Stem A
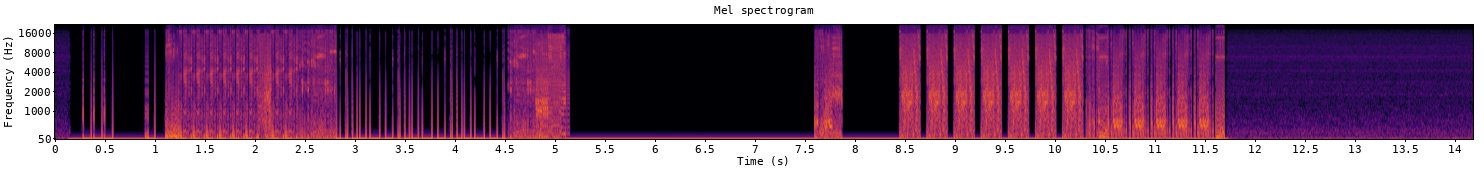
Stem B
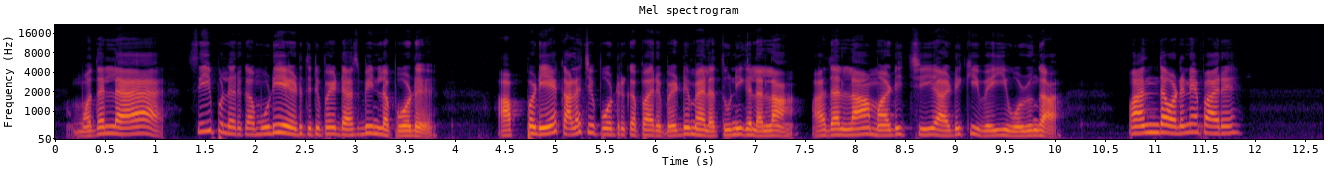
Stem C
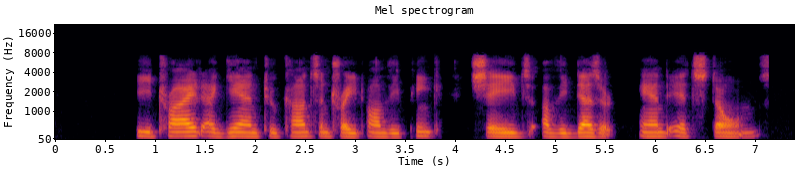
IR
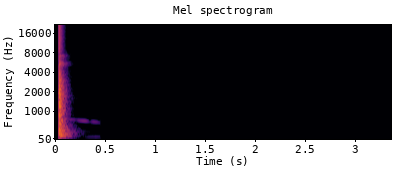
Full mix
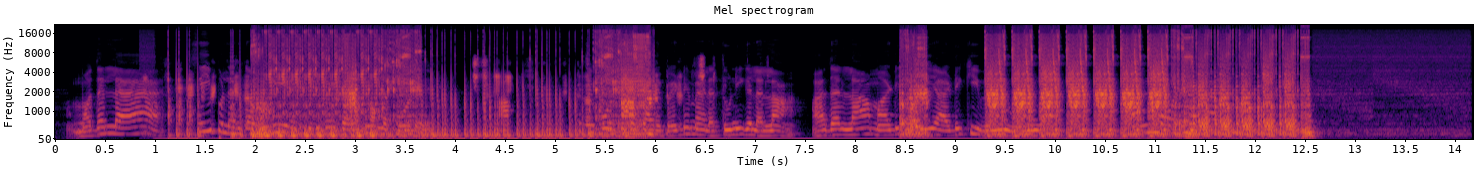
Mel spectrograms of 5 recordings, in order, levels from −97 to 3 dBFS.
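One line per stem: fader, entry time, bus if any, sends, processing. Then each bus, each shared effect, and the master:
-0.5 dB, 0.85 s, bus A, send -18.5 dB, dry
-6.0 dB, 0.00 s, muted 4.54–5.25, no bus, send -21 dB, compressor 6:1, threshold -36 dBFS, peak gain reduction 12.5 dB
-7.0 dB, 0.00 s, bus A, no send, dB-linear tremolo 8.8 Hz, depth 32 dB
bus A: 0.0 dB, LFO high-pass saw down 0.91 Hz 900–3300 Hz; limiter -27.5 dBFS, peak gain reduction 9.5 dB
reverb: on, RT60 0.20 s, pre-delay 3 ms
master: dry

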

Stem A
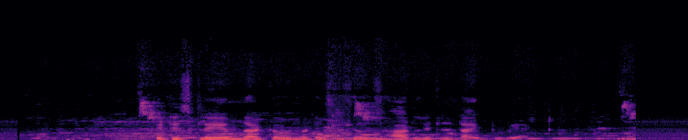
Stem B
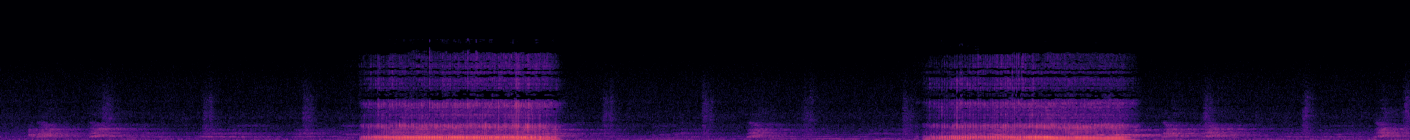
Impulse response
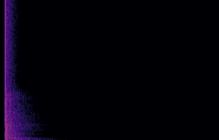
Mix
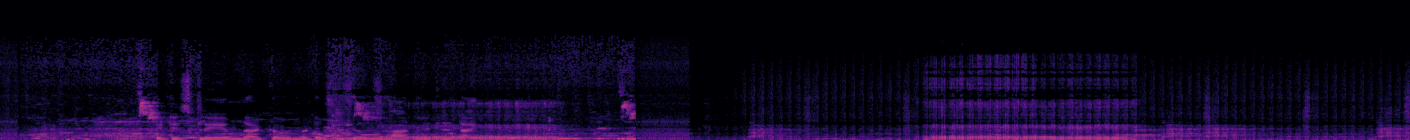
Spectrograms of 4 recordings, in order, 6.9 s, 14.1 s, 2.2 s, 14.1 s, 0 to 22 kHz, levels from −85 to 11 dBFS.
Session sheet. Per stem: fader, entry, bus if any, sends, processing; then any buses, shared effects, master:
+1.5 dB, 0.00 s, no send, dry
-1.0 dB, 0.00 s, send -11 dB, notch 2600 Hz, Q 5.1; tremolo saw up 11 Hz, depth 80%; auto duck -23 dB, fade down 1.75 s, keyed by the first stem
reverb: on, RT60 0.65 s, pre-delay 3 ms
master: high shelf 4700 Hz +10.5 dB; compressor 16:1, threshold -35 dBFS, peak gain reduction 15 dB

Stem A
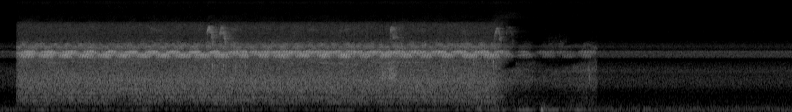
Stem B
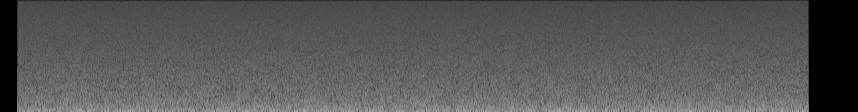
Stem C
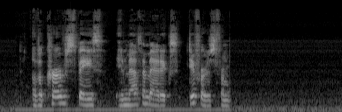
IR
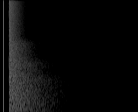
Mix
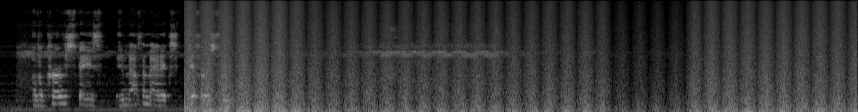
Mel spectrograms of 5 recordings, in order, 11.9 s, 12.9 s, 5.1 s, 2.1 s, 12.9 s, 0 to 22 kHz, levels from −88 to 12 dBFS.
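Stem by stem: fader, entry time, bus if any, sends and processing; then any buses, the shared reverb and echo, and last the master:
-12.5 dB, 0.00 s, no send, auto duck -17 dB, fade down 1.60 s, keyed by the third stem
4.2 s -4 dB -> 4.76 s -11 dB -> 9 s -11 dB -> 9.26 s -20 dB -> 10.2 s -20 dB -> 10.46 s -7.5 dB, 2.50 s, no send, tremolo triangle 3.7 Hz, depth 85%
-10.0 dB, 0.00 s, no send, ripple EQ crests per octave 1.8, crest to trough 17 dB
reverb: off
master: dry

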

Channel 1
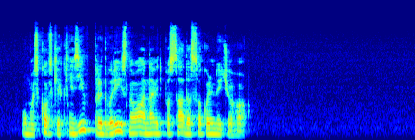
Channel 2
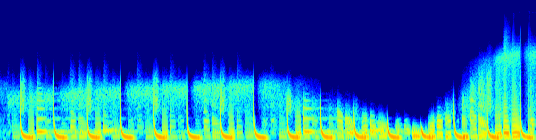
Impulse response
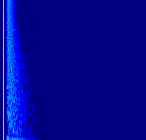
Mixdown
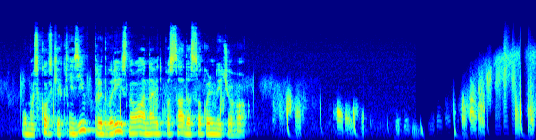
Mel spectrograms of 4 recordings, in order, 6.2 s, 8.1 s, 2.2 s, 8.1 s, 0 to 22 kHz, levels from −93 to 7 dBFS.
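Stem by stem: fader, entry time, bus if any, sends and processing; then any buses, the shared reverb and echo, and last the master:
+1.5 dB, 0.00 s, no send, dry
+1.0 dB, 0.00 s, no send, harmonic-percussive split harmonic -18 dB; LFO high-pass square 1.1 Hz 710–2600 Hz; auto duck -10 dB, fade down 0.30 s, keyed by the first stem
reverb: off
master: high shelf 10000 Hz -11 dB

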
